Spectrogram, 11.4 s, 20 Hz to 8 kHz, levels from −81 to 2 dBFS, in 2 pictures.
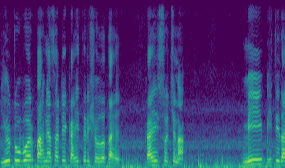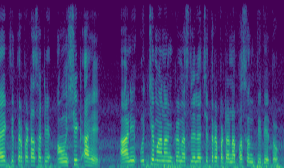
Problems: constant background noise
